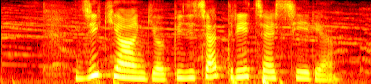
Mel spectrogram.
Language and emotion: Russian, positive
